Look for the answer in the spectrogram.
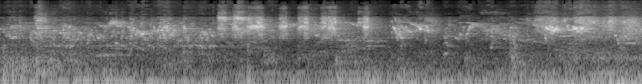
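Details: High-pitched budgerigar twittering, broken into uneven bursts of squeaky chirps and brief whistles, with short lulls between louder flurries and a low hum underneath.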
